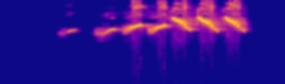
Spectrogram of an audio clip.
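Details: Double-collared seedeater singing an unusual, distinctive song: a short whistled note, then a run of clear rising phrases climbing into fast, bright, repeated whistled slurs, all within under two seconds.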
